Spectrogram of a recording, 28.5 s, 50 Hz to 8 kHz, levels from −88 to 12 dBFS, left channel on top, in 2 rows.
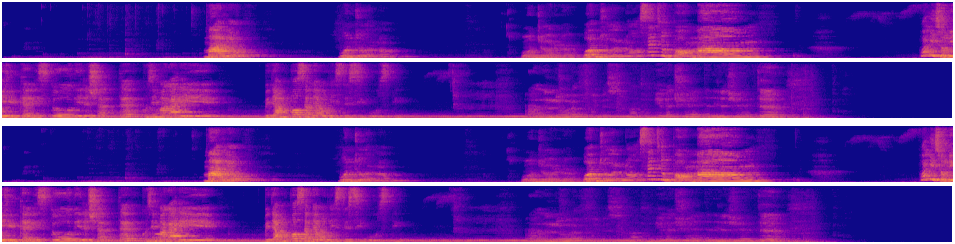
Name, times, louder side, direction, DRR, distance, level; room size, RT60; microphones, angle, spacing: voice 1, 1.1-2.0 7.8-8.7 9.3-9.5 11.9-12.0 21.0-26.6, left 1 dB, 60° left, 0.6 m, -39 dB
voice 2, 3.0-3.7 5.0-5.8 8.7-11.4 13.8-17.5 18.2-20.3, right 1 dB, 30° right, 0.7 m, -24 dB
sound 1, 15.7-25.8, equal, 70° right, 0.9 m, -39 dB
3.1 x 2.5 x 3.4 m
head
